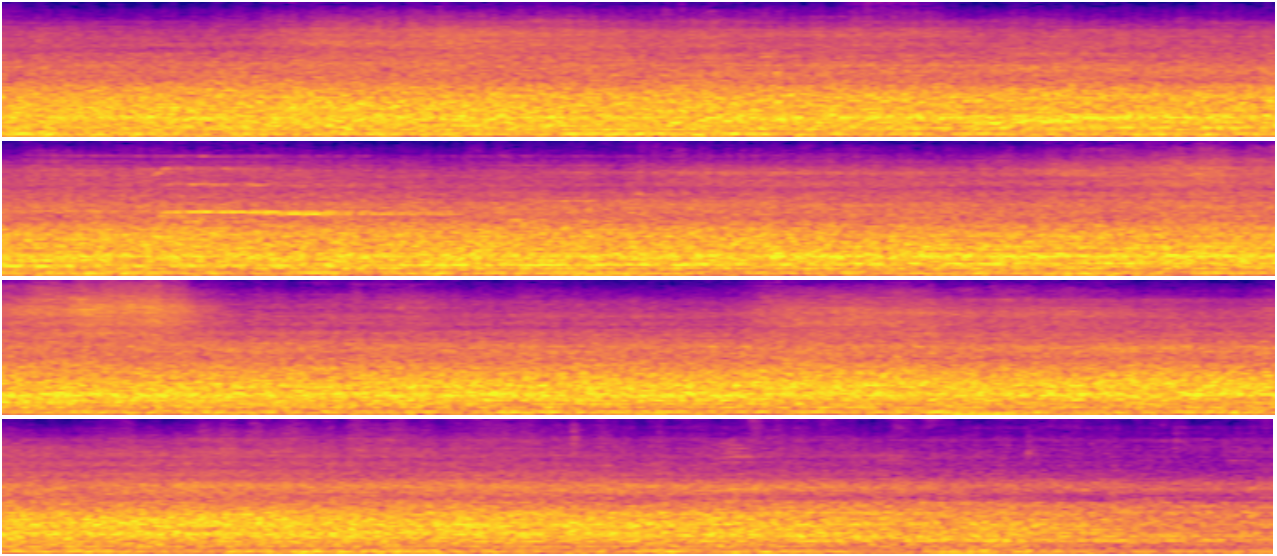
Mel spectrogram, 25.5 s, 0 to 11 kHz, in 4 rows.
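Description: Shinkansen 200 series F-set high-speed train running past along the platform, with a steady rumble of wheels and running gear. It fades near the end as the rear car pulls away.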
